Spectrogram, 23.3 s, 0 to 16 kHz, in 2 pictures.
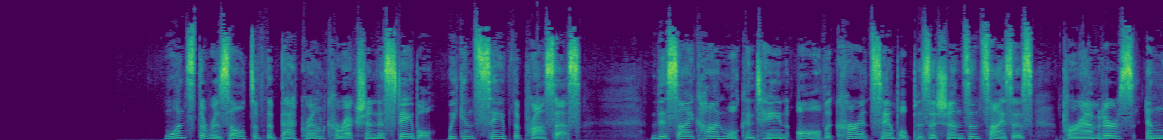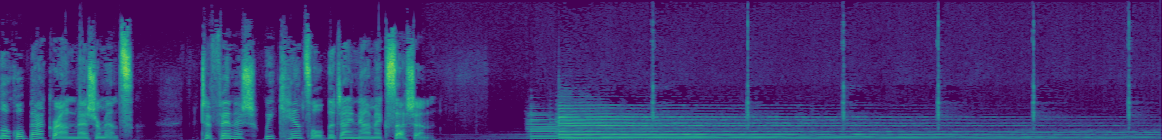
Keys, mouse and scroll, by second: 1.4 click, 2.4 click, 3.2 click, 4.5-7.8 drag, 15.8 click.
